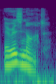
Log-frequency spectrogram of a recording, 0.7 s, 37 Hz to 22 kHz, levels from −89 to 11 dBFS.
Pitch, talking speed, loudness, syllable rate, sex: 150 Hz, 265 wpm, -15 LUFS, 7.1 syllables/s, female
